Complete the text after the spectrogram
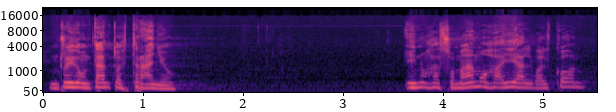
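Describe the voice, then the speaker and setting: A man's voice: fairly high pitch, steady tone, measured pace. A man with a Chilean accent preaching a sermon, telling a family story and then pleading with passion. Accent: Chilean Spanish. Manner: storytelling, rising to impassioned pleading. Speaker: pastor. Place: church. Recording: reverberant church hall with music.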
